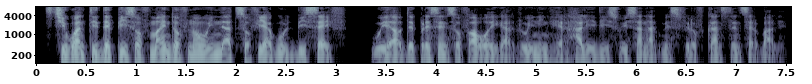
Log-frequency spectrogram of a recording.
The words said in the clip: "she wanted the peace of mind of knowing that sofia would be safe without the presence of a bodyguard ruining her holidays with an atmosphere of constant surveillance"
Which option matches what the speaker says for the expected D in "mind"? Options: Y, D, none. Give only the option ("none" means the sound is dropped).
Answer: D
